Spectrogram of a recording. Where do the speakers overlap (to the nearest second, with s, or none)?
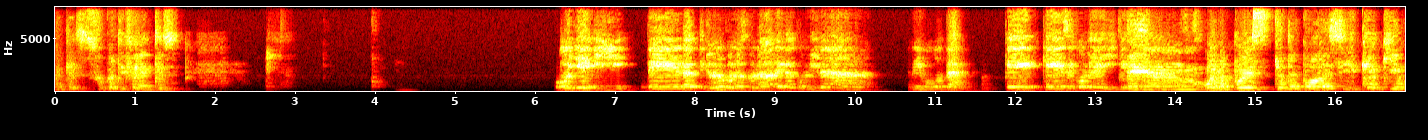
13 s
